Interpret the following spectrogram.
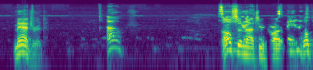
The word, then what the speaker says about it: Madrid: So there's a town not too far from me spelled Madrid, Okay. but pronounced over here Madrid.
